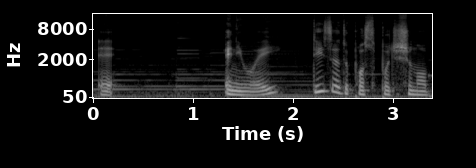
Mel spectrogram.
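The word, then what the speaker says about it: へ: By the way, these two characters originally pronounced ha and he, but when they used as particles, pronounced wa and e.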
